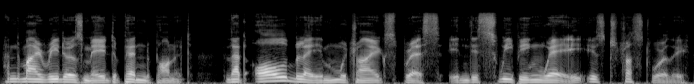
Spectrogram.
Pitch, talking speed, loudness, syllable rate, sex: 100 Hz, 165 wpm, -17 LUFS, 4.3 syllables/s, male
